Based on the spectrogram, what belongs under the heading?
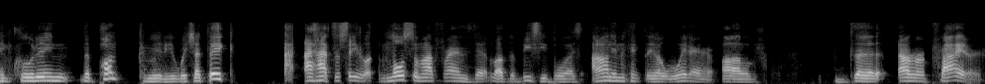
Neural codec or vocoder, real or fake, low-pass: codec, 16 kHz in and 24 kHz out, 0.6 kbps, FireRedTTS-2 codec; fake; 7.2 kHz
